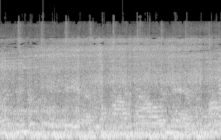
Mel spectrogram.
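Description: Live hard rock band playing loud and steady: electric guitar and bass guitar over a drum kit.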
